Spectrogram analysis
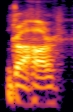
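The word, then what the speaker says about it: Drahthaar: I think a cocker, but he also has a German wire hair, which the German word for that, and I might mispronounce is droughtar. Drawar. Yeah, that's right.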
